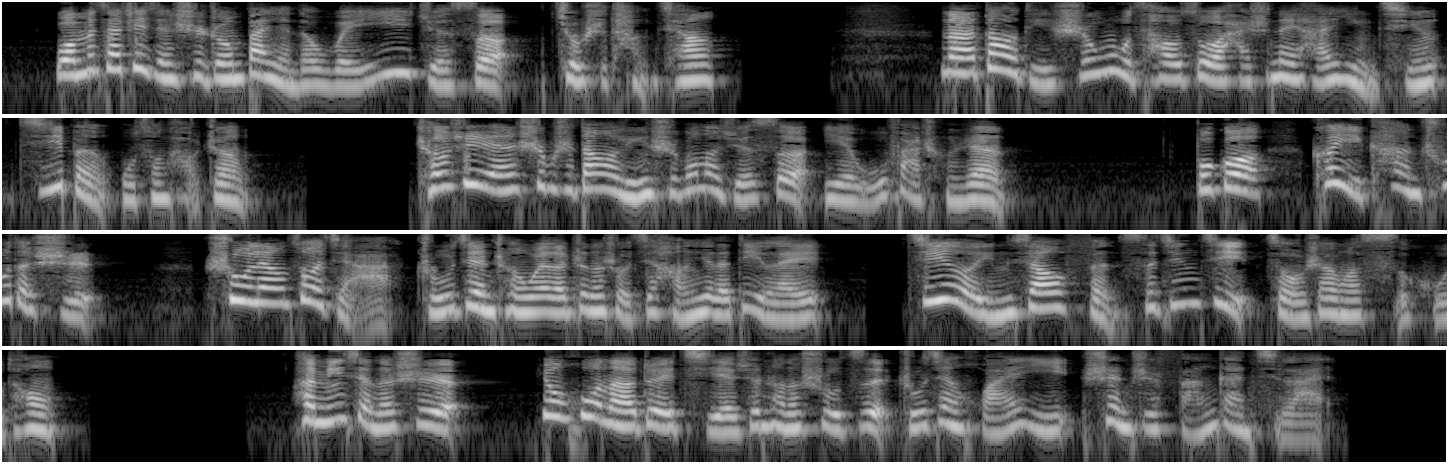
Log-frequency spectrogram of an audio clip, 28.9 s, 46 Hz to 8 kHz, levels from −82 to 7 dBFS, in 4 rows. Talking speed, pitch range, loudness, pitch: 255 characters per minute, 200-290 Hz, -19 LUFS, 225 Hz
